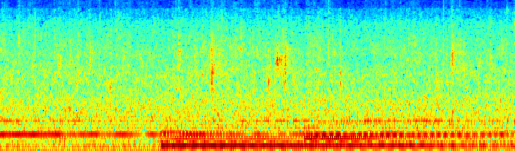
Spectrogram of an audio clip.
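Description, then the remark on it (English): Steady light rain outside patters on windows, a soft continuous wash of drops with a faint low hum beneath it. No voices, just the even rainfall throughout. “Hearing and perceiving the raindrops slightly touching the windows, rhythmically, consistently.”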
